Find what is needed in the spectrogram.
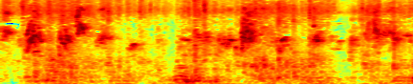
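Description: White mynas in a wire-mesh aviary flapping and fluttering their wings in short, irregular flurries.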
